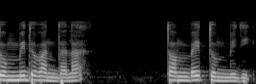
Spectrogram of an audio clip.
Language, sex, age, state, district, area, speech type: Telugu, female, 30-45, Andhra Pradesh, East Godavari, rural, spontaneous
